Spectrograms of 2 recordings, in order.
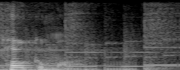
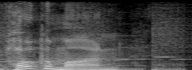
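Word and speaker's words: Pokémon: So when they were introducing Pokemon, they wanted people to pronounce it Pokemon. Pokemon. Pokemon. Right. And so the stress was there to tell you, hey, it's not Pokemon.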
